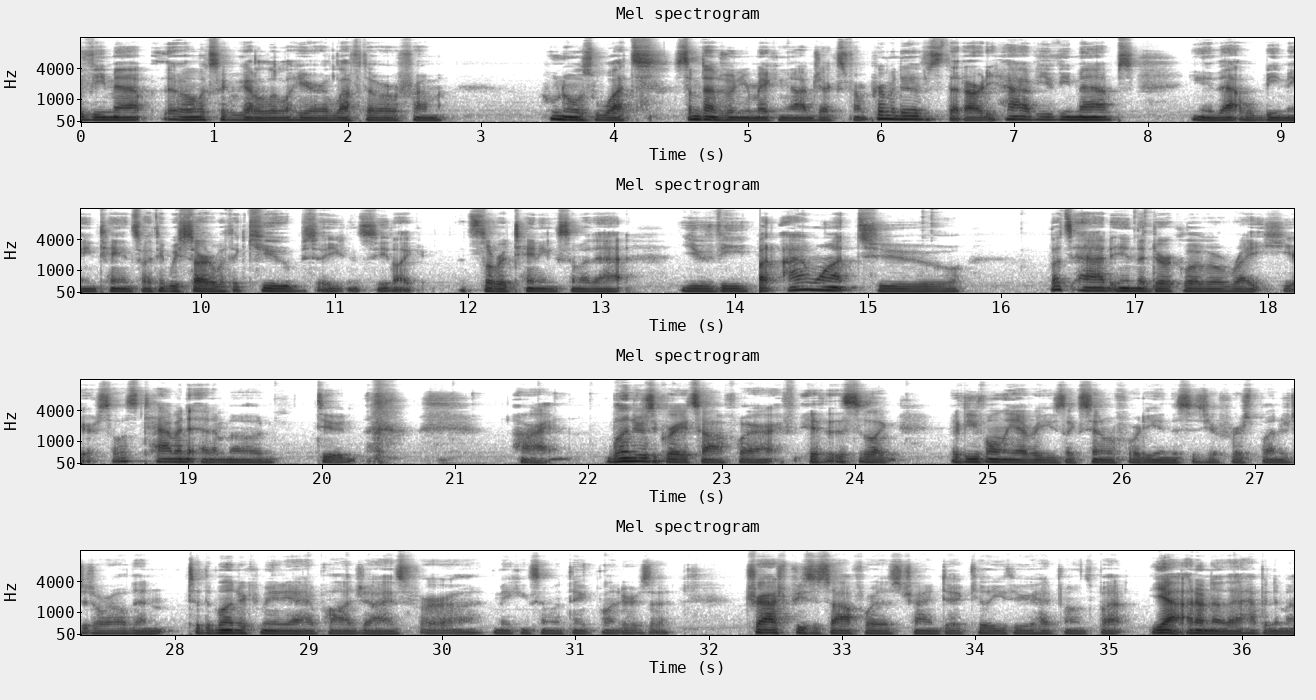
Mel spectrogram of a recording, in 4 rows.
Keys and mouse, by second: 5.2 middle click, 7.5 middle click, 13.9 shift+middle click, 14.5 middle click, 16.1 middle click, 18.3 Tab, 19.2 a, 19.6 middle click, 20.9 middle click, 21.6 middle click, 21.8 a, 22.0 middle click, 22.6 shift+middle click, 23.1 middle click, 23.9 shift+middle click, 24.3-28.7 middle drag, 28.9 shift+middle click, 29.2-31.0 middle drag, 31.2-34.8 middle drag, 35.2 middle click, 35.9 middle click.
